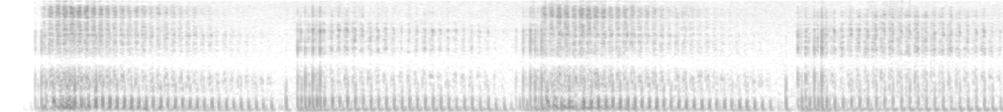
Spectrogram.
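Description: A domestic cat purrs steadily, a low rough rumble that swells and dips in four long cycles as the animal breathes in and out, with no other sounds around it.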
